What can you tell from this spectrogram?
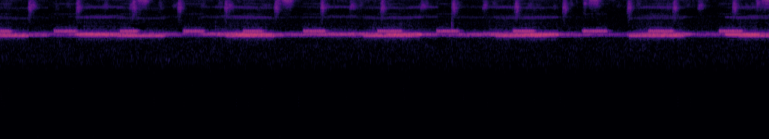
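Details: Several crickets trill in grass on a warm Bulgarian summer night, captured with a surround microphone; a steady shrill drone carries regular higher chirps about twice a second, with occasional very high sharp ticks.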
